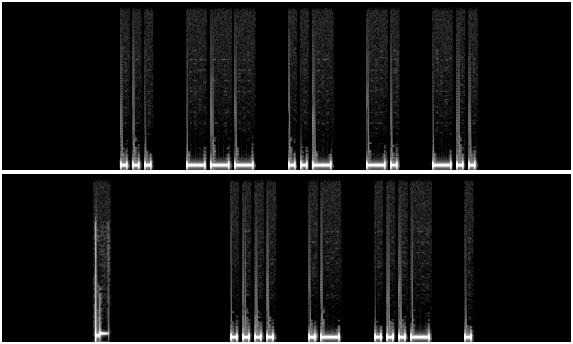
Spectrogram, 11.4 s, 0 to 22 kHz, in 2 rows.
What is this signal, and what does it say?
Morse code, heard as a keyed tone, about 20 wpm, spaced as for 14 wpm, 700 Hz. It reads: SOUND HAVE
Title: 2x Character Spacing - Top 200 Words - 20wpm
